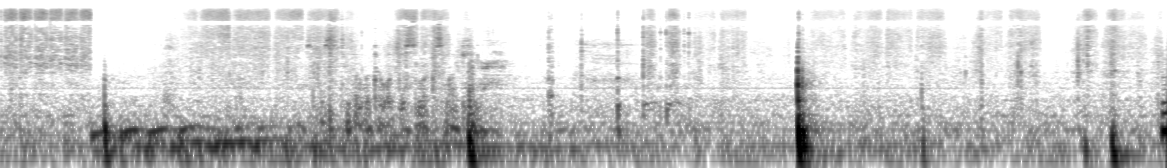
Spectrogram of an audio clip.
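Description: A paper towel rubs and wipes across a metal pipe.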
